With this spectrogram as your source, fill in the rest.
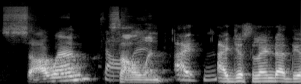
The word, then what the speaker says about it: Samhain: a gaelic sorcerer and she informed me that that's pronounced sawwan i just learned that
